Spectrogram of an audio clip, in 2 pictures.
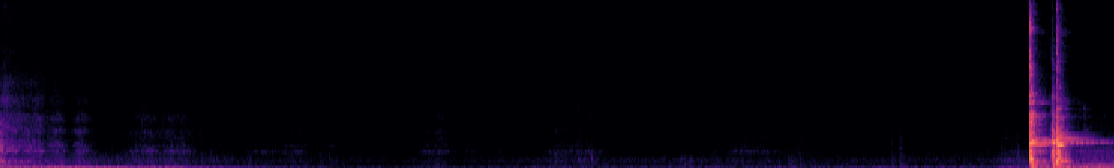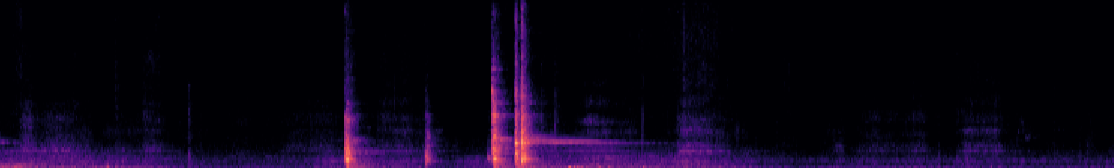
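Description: Steel cattle-handling gate and its latch clanking as the gate is worked open: a sharp metallic clank with a short ring about halfway through, then three more a few seconds later, the last two close together.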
